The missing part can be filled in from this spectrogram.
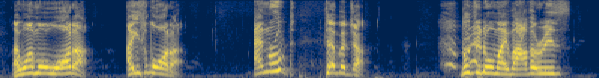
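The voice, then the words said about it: Austrian-accented Schwarzenegger-style impression. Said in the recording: “terrible impression. I think it sounds like Arnold Schwarzenegger.”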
